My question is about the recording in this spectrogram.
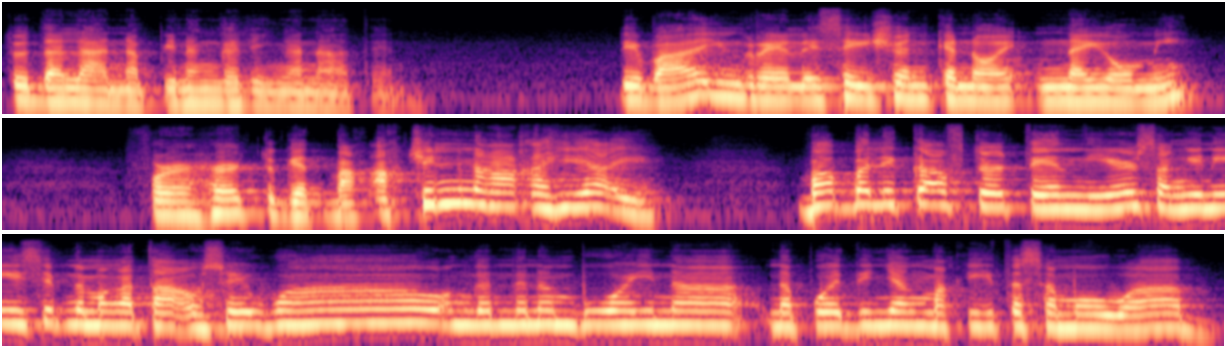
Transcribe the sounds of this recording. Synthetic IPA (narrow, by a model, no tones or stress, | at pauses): t̪ʊd̪ɐlanːɐpɪnɐŋɡɐliːŋɐnːa̰ːt̪ɪ̰n | d̪̥ɪbajʊŋɾɛɐlɪsejʃonkɐnonɐjoːmi | fɔɹɦɛɹt̪ʊɡɛt̪̚bakʔak̚t͡ʃʊwɐlinɐkaːkɐɦɪjaʔɛ | baːbɐlɪkːɐʔaft̪ɛɹt̪ɛnjiɹsɐŋhɪniʔiːsɪp̚nɐŋmɐŋat̪aːʔosɛɛwawʔɐŋɡɐnd̪anɐŋbuːhɐjnɐnɐpwɛːd̪ɪɲaŋmɐkiːt̪ɐsɐmoːwab̚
